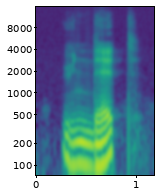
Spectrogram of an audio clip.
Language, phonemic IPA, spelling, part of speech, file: French, /dɛt/, dette, noun, Fr-dette.ogg
- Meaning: debt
